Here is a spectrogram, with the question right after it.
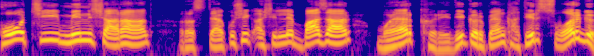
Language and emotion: Goan Konkani, happy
